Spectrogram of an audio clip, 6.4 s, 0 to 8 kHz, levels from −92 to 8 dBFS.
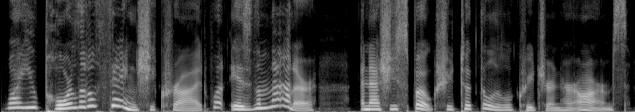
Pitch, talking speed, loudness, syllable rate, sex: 245 Hz, 215 wpm, -19 LUFS, 5.4 syllables/s, female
